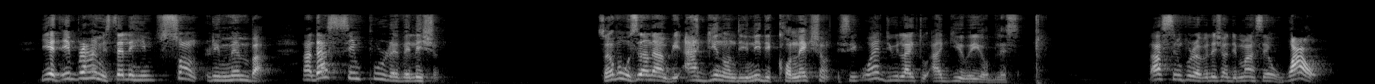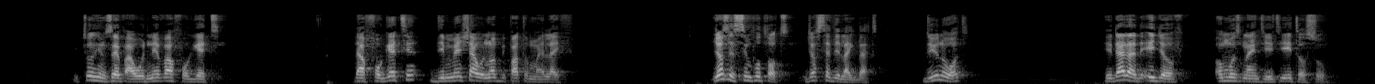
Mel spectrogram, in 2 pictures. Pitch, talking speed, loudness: 160 Hz, 180 wpm, -25 LUFS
